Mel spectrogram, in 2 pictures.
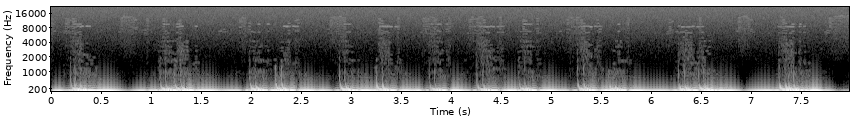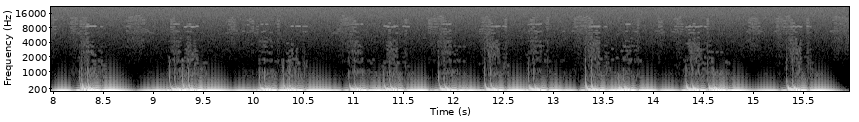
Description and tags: irregular heartbeat
took a sample of a tr909 kick drum, stretched it, added some reverb, bass boost, eq, compression, split the track and offset it slightly to create an irregular pulse...
beat, body, heartbeat, pulse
